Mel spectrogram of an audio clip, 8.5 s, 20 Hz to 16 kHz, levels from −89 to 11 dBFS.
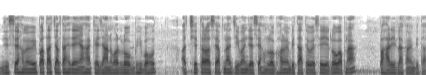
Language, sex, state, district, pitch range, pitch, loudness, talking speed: Hindi, male, Bihar, West Champaran, 105-115 Hz, 110 Hz, -19 LUFS, 225 wpm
